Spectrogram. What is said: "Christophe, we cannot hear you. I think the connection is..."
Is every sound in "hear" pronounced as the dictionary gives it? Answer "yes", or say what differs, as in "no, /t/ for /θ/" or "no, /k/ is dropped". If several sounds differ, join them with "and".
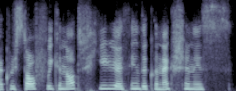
yes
